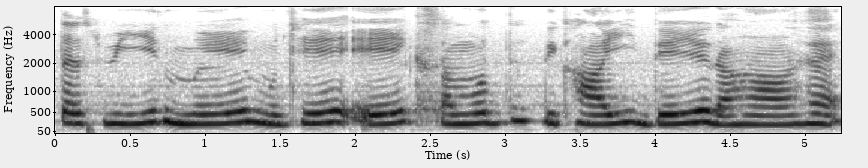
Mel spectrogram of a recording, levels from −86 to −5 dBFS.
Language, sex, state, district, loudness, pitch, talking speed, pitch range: Hindi, female, Madhya Pradesh, Katni, -13 LUFS, 235 Hz, 105 wpm, 220-255 Hz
